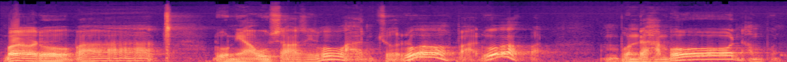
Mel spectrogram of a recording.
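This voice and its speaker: A man putting on a moaning businessman who whines that everything is hard, in a gravelly voice that swings up loud and high, then sinks into drawn-out groans. He complains in a sermon anecdote. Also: sing-song, heavily acted. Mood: whiny complaining. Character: grumbling male businessman who always complains times are hard.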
